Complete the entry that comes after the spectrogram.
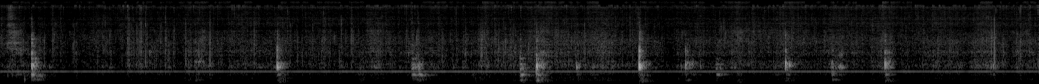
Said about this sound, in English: Ain't nothing like a lot of fresh vegetables getting cooked.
